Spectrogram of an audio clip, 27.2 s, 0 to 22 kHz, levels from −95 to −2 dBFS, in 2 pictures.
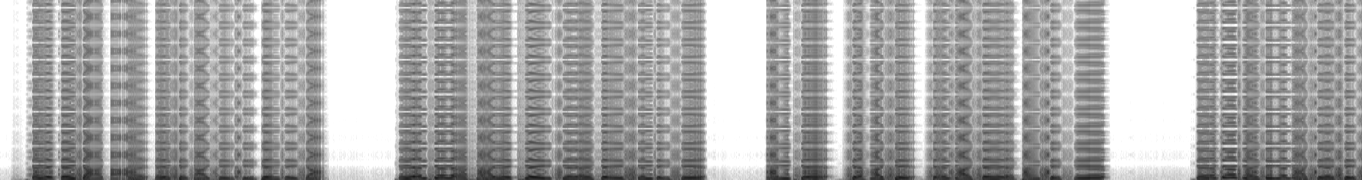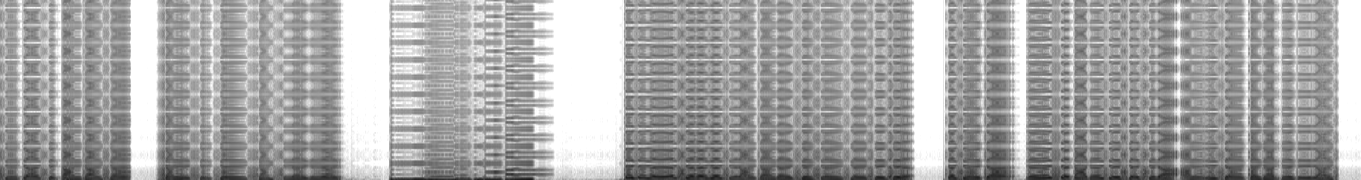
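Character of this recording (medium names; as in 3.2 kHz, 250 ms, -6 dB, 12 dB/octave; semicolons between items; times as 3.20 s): a quantiser's noise floor 12-bit, dither triangular; tremolo saw up 1.1 Hz, depth 35%; aliases and images of a low sample rate 2.1 kHz, jitter 0%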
